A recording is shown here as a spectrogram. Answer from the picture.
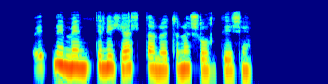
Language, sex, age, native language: Icelandic, female, 40-49, Icelandic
